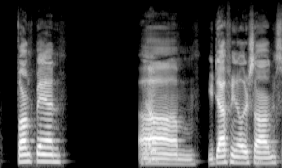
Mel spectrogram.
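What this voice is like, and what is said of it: Usual voice. Nothing is said of it.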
